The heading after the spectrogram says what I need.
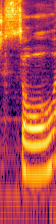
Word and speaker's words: Saul: basil versus basil Um this can also be pronounced soul and I think if it does make its comeback it's going to be using the pronunciation Soul that's the Spanish and Portuguese pronunciation and it means Sun I would love to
